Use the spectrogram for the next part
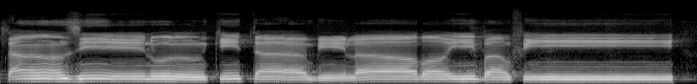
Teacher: Antara nun dan eng gitu ya, antara eng, jadi disebutnya ikhfa samar.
